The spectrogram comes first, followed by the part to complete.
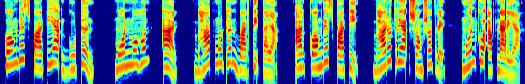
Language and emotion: Santali, neutral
